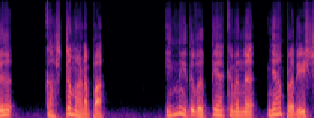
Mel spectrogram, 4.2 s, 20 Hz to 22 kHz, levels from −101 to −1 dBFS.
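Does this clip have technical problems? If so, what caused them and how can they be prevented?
Yes. All the way through, the speech has a grainy, rough, noisy texture, though the top end stays full out to about 20.4 kHz. That points to Opus compression, likely in its music mode at a low bitrate around 16 kbps, patching starved bands with folded or noise-filled content. To prevent it, encode at a higher bitrate or let Opus use its speech mode for voice.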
